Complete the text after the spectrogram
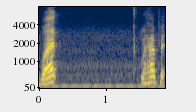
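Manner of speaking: put-on acted drunk voice. Voicing a character who is greeted by name: acting drunk. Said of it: "who's very drunk".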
